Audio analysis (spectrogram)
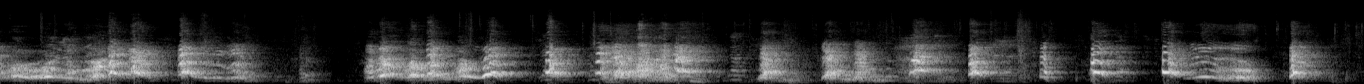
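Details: Two Alaskan Malamutes at feeding time give excited, wavering woo-woo vocalizations in bursts, with short barks mixed in.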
